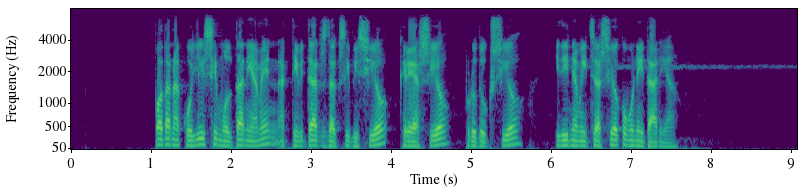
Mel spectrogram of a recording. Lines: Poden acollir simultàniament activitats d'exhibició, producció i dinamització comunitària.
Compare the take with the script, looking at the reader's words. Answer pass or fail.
fail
